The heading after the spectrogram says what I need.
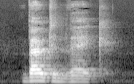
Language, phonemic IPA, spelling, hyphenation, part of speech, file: Dutch, /ˈbœy̯.tə(n)ˌʋɛi̯k/, buitenwijk, bui‧ten‧wijk, noun, Nl-buitenwijk.ogg
- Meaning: an outlying suburb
